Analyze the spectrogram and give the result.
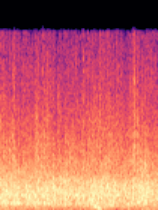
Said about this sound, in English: Each time I say shit, something is clapping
